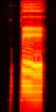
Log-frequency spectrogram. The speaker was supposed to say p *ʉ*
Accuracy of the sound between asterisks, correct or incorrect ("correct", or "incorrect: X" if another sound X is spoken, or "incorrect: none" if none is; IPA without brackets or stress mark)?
correct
